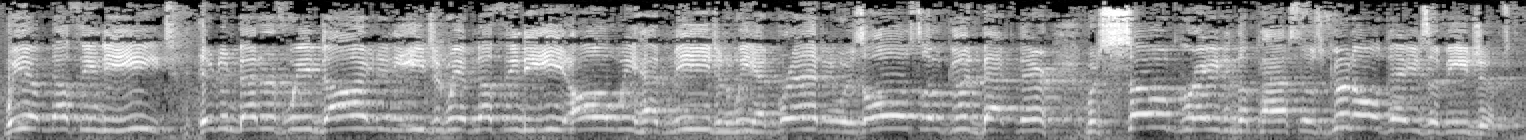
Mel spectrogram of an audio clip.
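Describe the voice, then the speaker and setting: Preacher doing a whining Israelite man, high and pleading, echoey room, faint hiss. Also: normal speed, hardly any pauses. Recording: roomy echo, faint background noise.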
